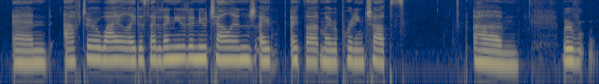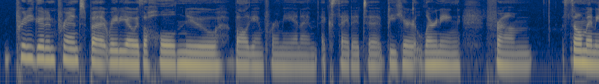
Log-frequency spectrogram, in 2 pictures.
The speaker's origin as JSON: {"language": "English", "town": "Eagle River", "region": "Alaska", "country": "United States", "said": "I'm from Eagle River, and I've also reported in Valdez in Kenai."}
